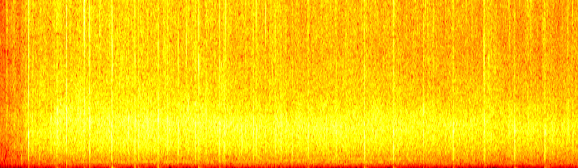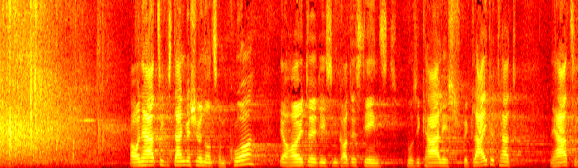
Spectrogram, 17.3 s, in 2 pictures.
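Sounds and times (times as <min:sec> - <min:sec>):
church audience applause: 0:00.0 - 0:10.5
speech: 0:10.8 - 0:17.3.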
